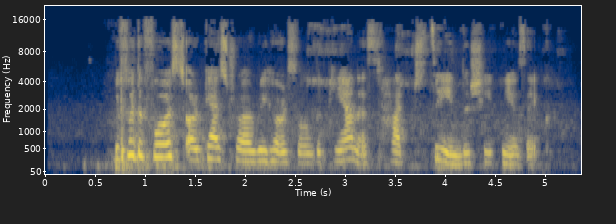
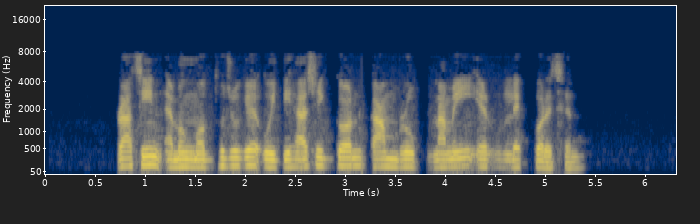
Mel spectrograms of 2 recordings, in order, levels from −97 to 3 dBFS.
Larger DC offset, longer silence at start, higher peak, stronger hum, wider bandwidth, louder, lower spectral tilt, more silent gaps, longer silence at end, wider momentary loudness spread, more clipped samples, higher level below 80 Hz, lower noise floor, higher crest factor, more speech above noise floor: neither; about the same, 0.7 s vs 0.75 s; about the same, -2 dBFS vs -2 dBFS; neither; first, 16.5 kHz vs 7.8 kHz; about the same, -17 LUFS vs -18 LUFS; second, -3.5 dB/octave vs -7 dB/octave; neither; second, 0.45 s vs 0.95 s; first, 11 LU vs 7 LU; neither; second, -62 dBFS vs -56 dBFS; second, -56 dBFS vs -84 dBFS; about the same, 16 dB vs 18 dB; second, 39 dB vs 67 dB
